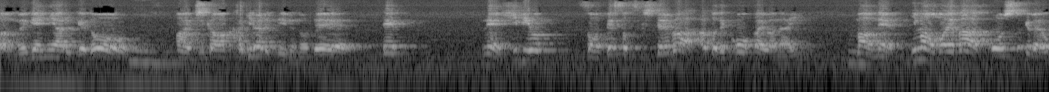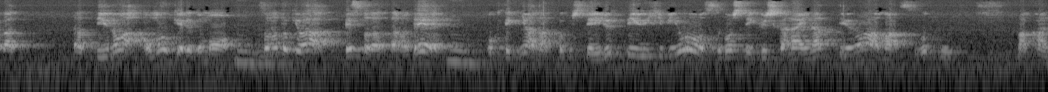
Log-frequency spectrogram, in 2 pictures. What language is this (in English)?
Japanese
